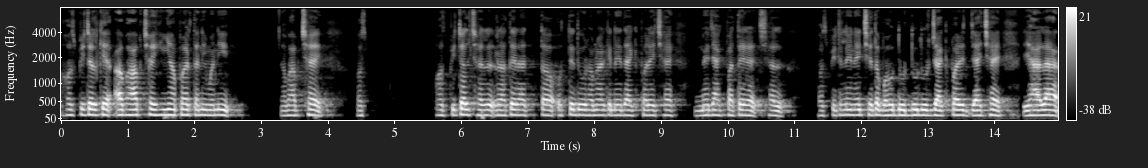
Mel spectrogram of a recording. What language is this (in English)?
Maithili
